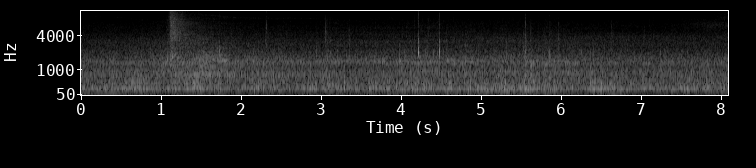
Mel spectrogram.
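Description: Steady traffic and road noise heard from inside a moving car in city traffic. About a second in comes a sharp air hiss from a city bus's air brakes, trailing off over the next second, and a few light ticks follow near the middle.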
